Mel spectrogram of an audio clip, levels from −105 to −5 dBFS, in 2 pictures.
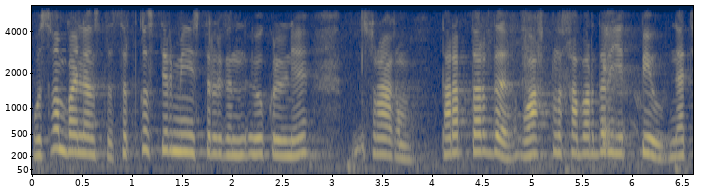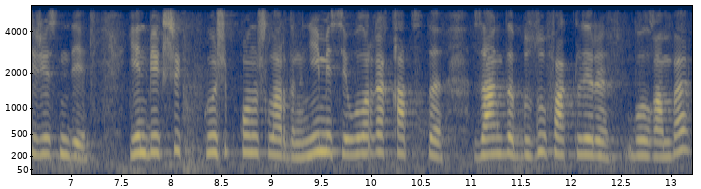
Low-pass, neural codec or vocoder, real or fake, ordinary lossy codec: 5.4 kHz; none; real; none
